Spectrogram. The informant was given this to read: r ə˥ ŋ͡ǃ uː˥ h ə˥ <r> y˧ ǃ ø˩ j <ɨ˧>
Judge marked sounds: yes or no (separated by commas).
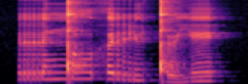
yes, no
